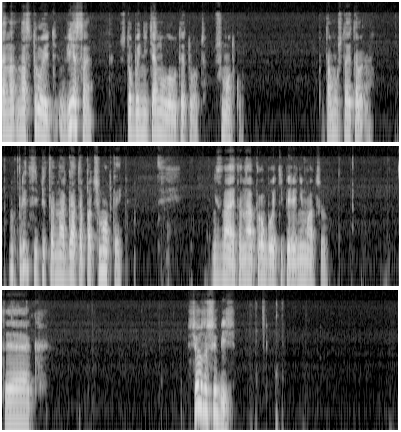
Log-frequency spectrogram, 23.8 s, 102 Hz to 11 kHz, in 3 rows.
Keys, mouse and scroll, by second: 8.0 click, 8.3-9.9 middle drag, 10.4 KP_1, 12.1 shift+middle click, 14.1 shift+middle click, 15.7 shift+middle click, 17.8-19.3 middle drag, 21.0 click, 21.5 f, 22.1-23.8 middle drag.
